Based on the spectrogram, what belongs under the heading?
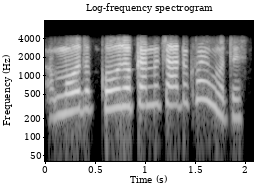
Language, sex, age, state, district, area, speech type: Odia, female, 60+, Odisha, Nayagarh, rural, conversation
